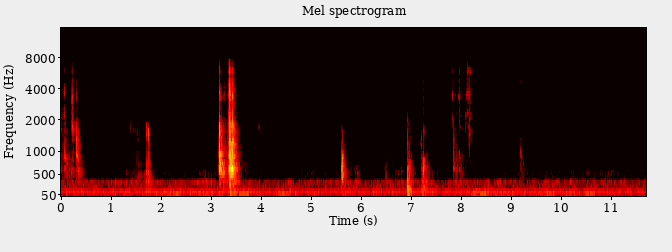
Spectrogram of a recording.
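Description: Kitchen handling noises: a few short knocks and clinks as toast and utensils are handled on the counter and a metal sheet pan, the loudest a quick double knock about three seconds in, over a steady low hum.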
